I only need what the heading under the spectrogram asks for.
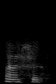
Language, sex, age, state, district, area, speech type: Kannada, female, 30-45, Karnataka, Chitradurga, urban, conversation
